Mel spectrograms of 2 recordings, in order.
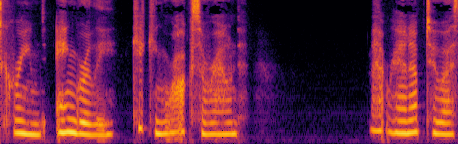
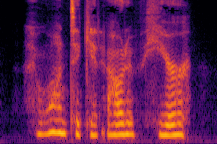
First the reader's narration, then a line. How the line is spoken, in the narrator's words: he said, his voice trembling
